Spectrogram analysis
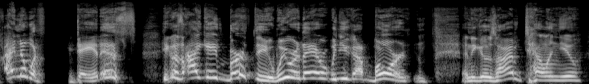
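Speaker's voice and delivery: high, loud mock outburst; imitating his dad yelling back at him; shouting dad. Dad yells at son over the phone, loudly.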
